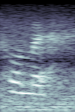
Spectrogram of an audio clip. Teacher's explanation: And you just get the rough breathing at the end of the word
